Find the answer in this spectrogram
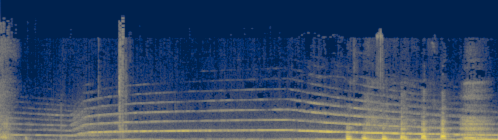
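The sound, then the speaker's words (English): An ambulance siren passes, its loud wail climbing, holding steady and then sliding lower in pitch, with a few short sharp noises near the end. “I hope that nobody's dying. That would be really unfortunate. It was an ambulance.”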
